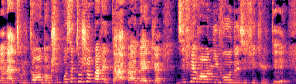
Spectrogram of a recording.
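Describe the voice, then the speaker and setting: A woman speaks in a raised, projected voice at a fairly quick pace with lively intonation. Room echo is audible, along with noticeable background noise. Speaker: fitness coach. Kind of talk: live workout class. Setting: live stream with music.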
